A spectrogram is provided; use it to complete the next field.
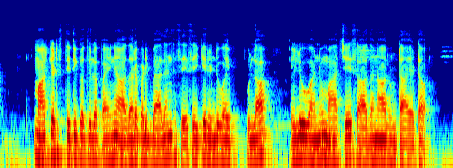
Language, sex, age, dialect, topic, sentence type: Telugu, male, 25-30, Southern, banking, statement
